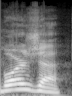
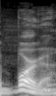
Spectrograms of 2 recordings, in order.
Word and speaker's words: Borga: We said Borgia because that's the right way to say her name. I asked her that, but most people will say Borga.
